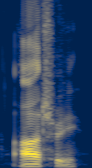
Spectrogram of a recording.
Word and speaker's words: Atri: it was AR whatever I'm still going to pronounce it arery because I do not have the tongue rolling Precision to to pronounce the r like that on the way home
